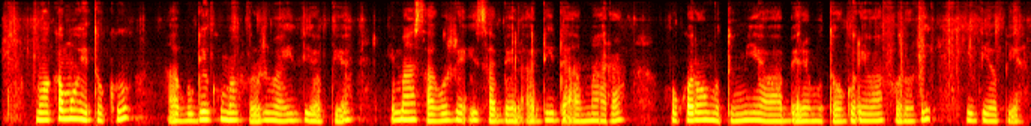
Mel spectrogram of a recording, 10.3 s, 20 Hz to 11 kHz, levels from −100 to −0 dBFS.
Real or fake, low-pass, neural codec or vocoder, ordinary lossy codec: fake; none; vocoder, 22.05 kHz, 80 mel bands, HiFi-GAN; none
